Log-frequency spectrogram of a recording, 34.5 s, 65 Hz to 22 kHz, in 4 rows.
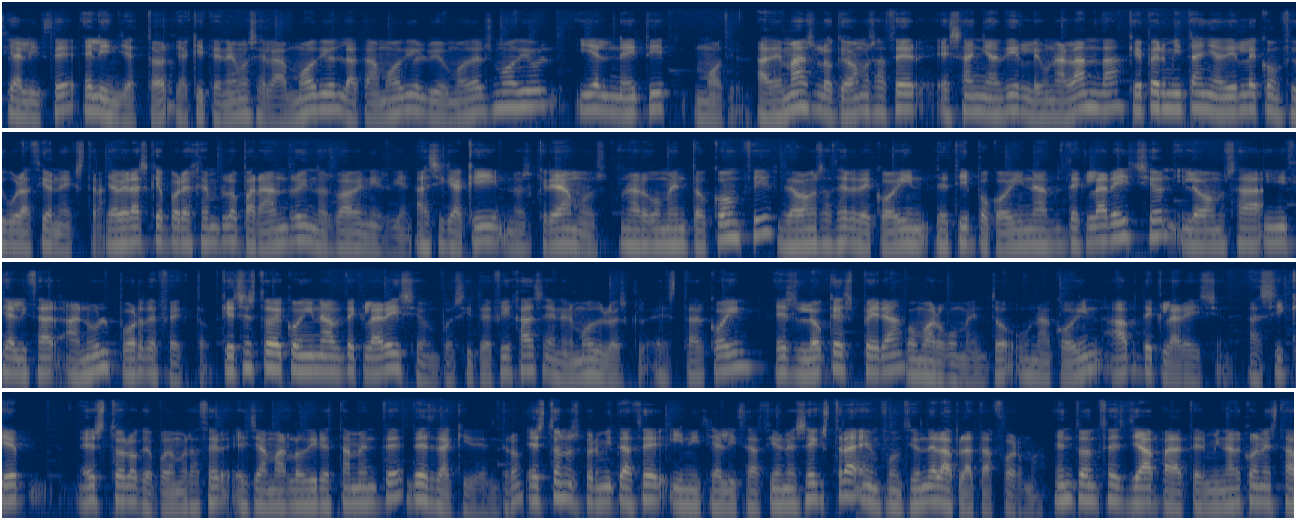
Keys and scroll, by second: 0.9 Tab, 9.3 Escape, 11.3 super+z, 15.3 Return, 16.5 Tab, 21.1 super+b, 24.8 super+[, 24.8 ctrl+alt+Left, 28.5 Tab, 32.8 super+[, 32.8 ctrl+alt+Left.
